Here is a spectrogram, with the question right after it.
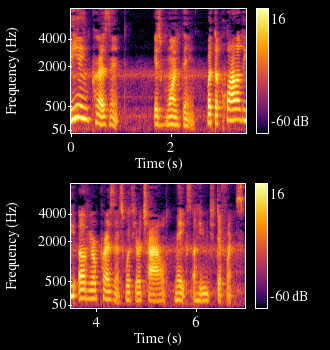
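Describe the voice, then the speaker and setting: A woman speaks loudly, her pitch swinging very widely. The recording is very clean, with a silent background. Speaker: life coach and author. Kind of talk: livestream talk. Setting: live stream from home.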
